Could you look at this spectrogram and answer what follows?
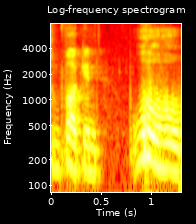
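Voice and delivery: usual speaking voice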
